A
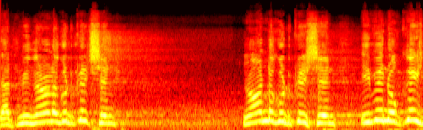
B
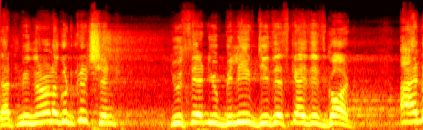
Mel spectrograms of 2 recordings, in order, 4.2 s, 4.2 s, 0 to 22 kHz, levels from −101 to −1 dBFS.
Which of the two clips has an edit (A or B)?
B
